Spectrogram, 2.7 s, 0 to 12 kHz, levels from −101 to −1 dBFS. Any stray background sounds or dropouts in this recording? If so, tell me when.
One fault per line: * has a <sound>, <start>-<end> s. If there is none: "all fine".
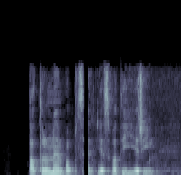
* has a dropout, 1.3-1.3 s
